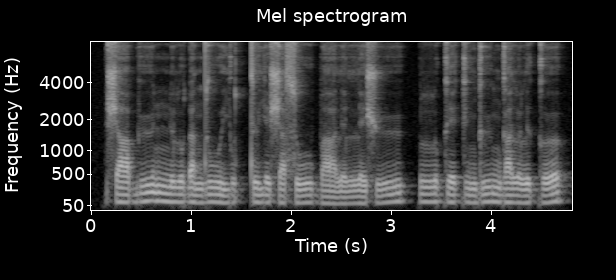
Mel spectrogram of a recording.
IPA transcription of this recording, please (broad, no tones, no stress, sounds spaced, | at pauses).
ʃ aː b ʉː nː ʉ l u ɗ a n d uː j u tː ɨ j e ʃ a s uː b aː l e lː e ʃ ʉː | lː u k eː k e ŋ ɡ ʉː ŋ ɡ a l ɵ l ɨ k ɵ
